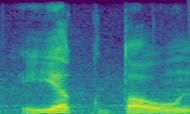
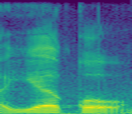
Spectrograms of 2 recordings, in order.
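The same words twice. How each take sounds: First: "یقطعون" with the q cut dead; wrong, no qalqalah. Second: "یقو" with an echoed, louder qaf; correct qalqalah. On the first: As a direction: run q straight into t in "یقطعون", no bounce. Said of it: "یقطعون نہیں پڑھنا". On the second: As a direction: bounce off the q in "یقو". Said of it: "قلقلہ کرنا ہے". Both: Shown as a demonstration.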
